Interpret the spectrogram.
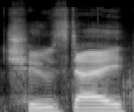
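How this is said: Tuesday begins with a 'chew' sound. "the way I say Tuesday ... are you going to chew on Tuesday? That's just how I say it"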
